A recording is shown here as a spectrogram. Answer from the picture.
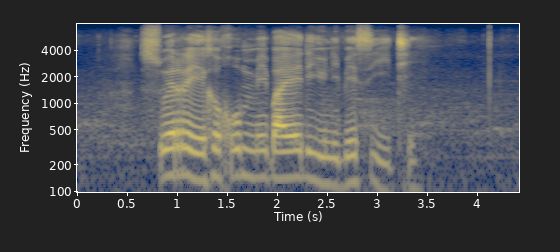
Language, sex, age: Northern Sotho, male, 24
